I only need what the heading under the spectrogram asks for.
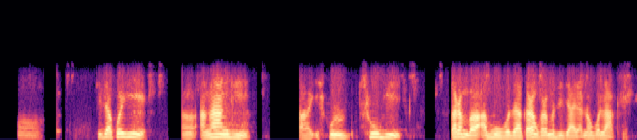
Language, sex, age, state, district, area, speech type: Manipuri, female, 60+, Manipur, Imphal West, urban, conversation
